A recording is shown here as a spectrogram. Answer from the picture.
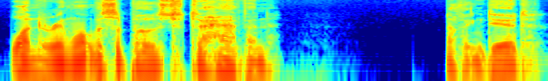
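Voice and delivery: usual speaking voice

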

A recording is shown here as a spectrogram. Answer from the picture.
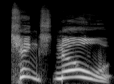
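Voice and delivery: high urgent shout; desperate cry. A narrator's reading. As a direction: cry out to stop her. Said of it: "Lux's cry".

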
